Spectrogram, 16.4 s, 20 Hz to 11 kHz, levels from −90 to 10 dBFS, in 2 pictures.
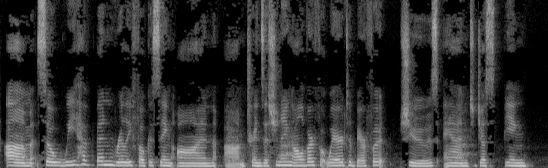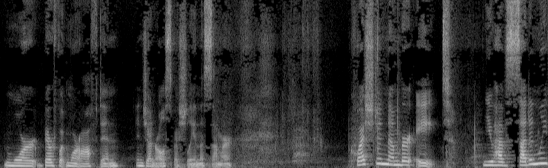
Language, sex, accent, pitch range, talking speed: English, female, American, 180-230 Hz, 130 wpm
